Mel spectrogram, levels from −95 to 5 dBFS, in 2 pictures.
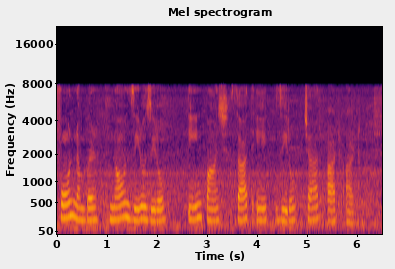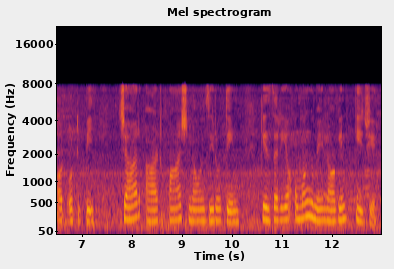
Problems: constant background noise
